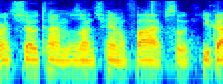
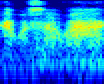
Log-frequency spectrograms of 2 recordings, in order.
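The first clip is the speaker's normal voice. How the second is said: soft, breathy whisper under the breath. Recalling a TV show episode, the speaker acts out a remark in a whisper. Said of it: "Had to whisper out one like".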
